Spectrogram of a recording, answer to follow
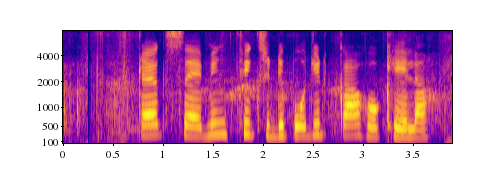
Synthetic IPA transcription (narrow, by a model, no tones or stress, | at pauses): ʈɛːkssɛːmɪ̃ŋɡfɪksɖɪpoːd͡ʒɪʈkaːɦoːkʰeːlaː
